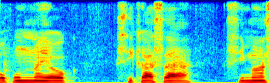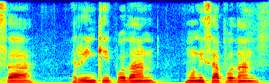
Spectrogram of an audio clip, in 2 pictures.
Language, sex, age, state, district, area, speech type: Odia, male, 18-30, Odisha, Kalahandi, rural, spontaneous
